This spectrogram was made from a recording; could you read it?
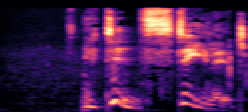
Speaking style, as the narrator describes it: Rosie replied irritably

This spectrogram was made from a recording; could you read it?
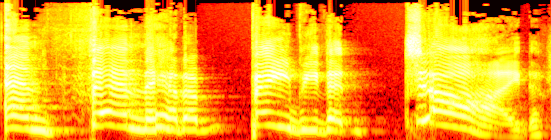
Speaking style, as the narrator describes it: she shrieked triumphantly

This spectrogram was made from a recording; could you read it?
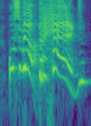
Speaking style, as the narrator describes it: Rosie wailed

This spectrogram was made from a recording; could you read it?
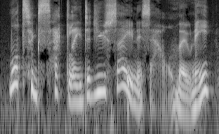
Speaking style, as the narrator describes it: Sirius said very slowly, as if he were talking a deranged man down from a roof

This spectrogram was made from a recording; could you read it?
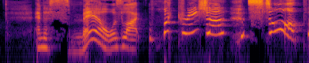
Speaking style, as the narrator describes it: Solange shrieked

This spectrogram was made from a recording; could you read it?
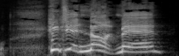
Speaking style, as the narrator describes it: Kenny screamed angrily

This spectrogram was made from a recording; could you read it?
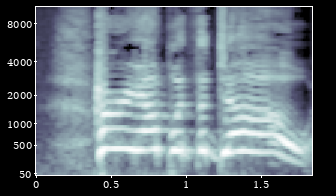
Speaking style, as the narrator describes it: everyone screamed

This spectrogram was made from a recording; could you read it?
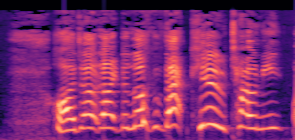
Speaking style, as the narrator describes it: I yelled

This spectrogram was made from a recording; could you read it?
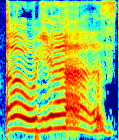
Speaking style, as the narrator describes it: Tony wailed in an orgasmic fashion

